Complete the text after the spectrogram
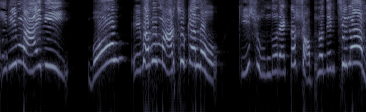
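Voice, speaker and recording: This cartoonish character voice sits at an extremely high pitch, sounding whiny and moving at a moderate pace. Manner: exclamatory, whiny, uses folksy oaths.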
